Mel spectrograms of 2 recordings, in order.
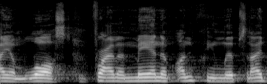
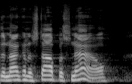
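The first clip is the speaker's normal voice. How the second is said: put-on old Chicago accent, higher pitch; 5 semitones higher than usual. Retelling her shout as police lights flash behind them: old Chicago accent. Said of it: "She gets that old Chicago accent going".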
